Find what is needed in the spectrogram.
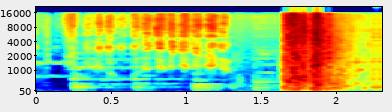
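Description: Soft background music, then near the end a sudden loud crash lasting under half a second: a staged sound of a child falling offscreen.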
